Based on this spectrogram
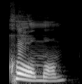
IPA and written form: ˈkɔmo (Como)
